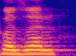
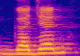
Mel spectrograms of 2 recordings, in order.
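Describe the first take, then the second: First: The middle consonant is a buzzing 'z' sound. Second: The middle consonant is a plain 'j' sound.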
